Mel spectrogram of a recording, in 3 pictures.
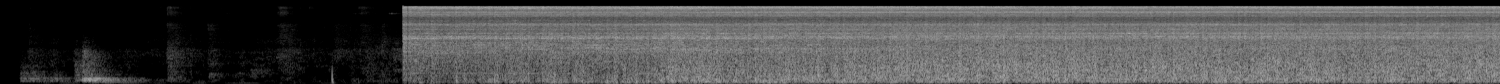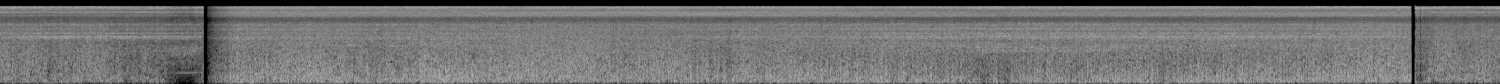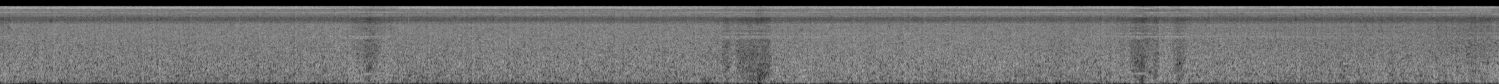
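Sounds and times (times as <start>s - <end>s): angle grinder cutting tile: 4.0s - 44.9s.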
